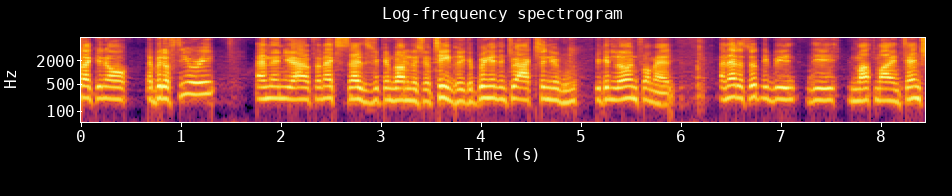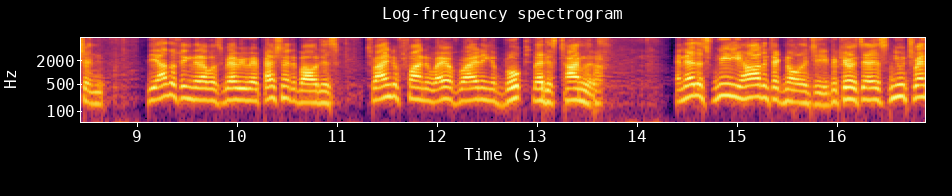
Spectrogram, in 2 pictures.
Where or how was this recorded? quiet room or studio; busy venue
busy venue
